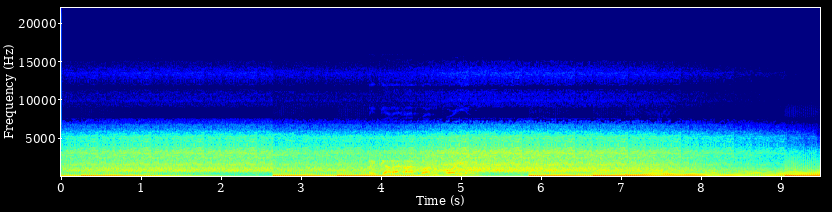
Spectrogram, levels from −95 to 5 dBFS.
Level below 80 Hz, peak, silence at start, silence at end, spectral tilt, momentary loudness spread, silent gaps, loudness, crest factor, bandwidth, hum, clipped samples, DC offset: -26 dBFS; -12 dBFS; 0 s; 0 s; -6 dB/octave; 6 LU; none; -27 LUFS; 14 dB; 6.8 kHz; none; under 0.1%; 0.5%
